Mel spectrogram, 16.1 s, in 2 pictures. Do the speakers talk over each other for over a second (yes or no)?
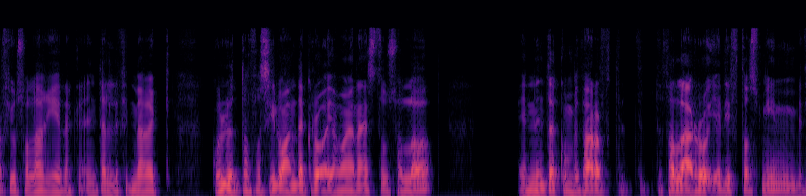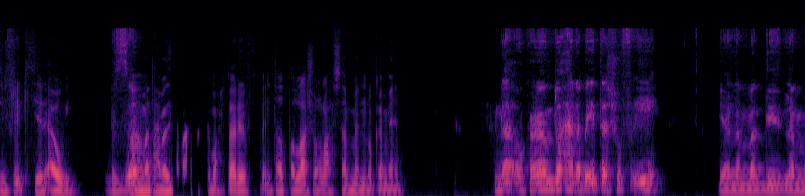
no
